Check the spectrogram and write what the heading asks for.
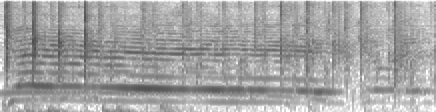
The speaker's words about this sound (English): Clap your hands together in a wild slappy like motion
